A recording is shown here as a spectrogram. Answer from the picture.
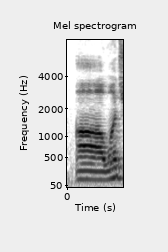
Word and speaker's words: Aang: Once you're done, you can leave. And he's like, okay, or An. I'm sorry, chat. I keep saying Ain. The correct pronunciation, it's On.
